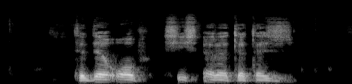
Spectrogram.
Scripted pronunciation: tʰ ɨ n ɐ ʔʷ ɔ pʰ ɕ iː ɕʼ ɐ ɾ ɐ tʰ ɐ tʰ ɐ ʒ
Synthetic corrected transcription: tʰ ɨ d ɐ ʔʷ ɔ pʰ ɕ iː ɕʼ ɐ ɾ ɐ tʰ ɐ tʰ ɐ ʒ

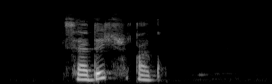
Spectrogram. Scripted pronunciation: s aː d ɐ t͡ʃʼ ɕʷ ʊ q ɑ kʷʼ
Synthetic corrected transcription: s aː d ɐ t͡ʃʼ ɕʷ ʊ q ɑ kʷʼ

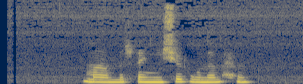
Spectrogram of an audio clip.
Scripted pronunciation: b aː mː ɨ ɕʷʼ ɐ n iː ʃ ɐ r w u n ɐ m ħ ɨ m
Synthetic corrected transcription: m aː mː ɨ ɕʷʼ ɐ n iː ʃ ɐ r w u n ɐ m ħ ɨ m

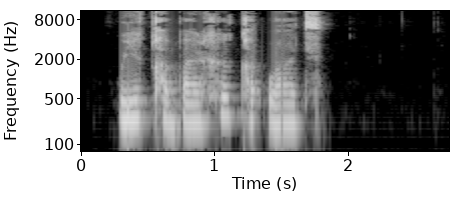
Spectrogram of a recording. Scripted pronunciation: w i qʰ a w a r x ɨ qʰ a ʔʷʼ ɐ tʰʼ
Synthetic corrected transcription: w i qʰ a b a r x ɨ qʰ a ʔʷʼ a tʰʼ

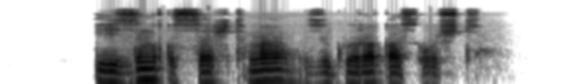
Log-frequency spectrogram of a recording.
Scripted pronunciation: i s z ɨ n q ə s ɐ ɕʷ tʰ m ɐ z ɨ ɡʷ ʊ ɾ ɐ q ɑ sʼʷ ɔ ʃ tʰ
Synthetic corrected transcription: i z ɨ n q ə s ɐ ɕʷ tʰ m ɐ z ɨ ɡʷ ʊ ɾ ɐ q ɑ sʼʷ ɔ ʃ tʰ

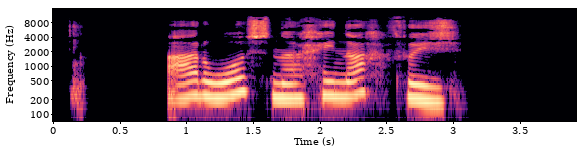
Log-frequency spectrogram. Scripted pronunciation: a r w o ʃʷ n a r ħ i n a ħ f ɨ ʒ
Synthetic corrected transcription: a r w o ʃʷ n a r ħ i n a ħ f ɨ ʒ

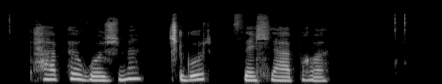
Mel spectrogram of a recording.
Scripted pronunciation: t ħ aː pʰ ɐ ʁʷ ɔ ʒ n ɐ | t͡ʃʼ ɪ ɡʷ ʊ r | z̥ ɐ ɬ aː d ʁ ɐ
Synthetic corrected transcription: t ħ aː pʰ ɐ ʁʷ ɔ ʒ m ɐ | t͡ʃʼ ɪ ɡʷ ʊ r | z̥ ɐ ɬ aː b ʁ ɐ

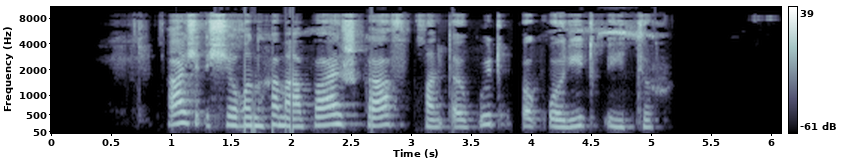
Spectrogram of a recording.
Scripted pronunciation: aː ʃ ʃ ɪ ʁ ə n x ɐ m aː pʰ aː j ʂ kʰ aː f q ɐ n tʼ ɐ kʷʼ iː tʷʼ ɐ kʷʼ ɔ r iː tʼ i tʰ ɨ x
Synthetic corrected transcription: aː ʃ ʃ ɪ ʁ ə n x ɐ m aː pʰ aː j ʂ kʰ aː f q ɐ n tʼ ɐ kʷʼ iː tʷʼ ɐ kʷʼ ɔ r iː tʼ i tʰ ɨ x

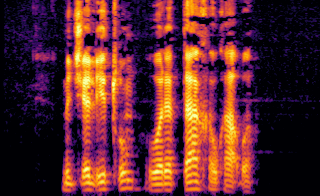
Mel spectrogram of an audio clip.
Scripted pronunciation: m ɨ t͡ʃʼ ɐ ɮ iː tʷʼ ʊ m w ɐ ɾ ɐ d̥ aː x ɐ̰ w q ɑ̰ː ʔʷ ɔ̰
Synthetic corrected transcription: m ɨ t͡ʃʼ ɐ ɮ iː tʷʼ ʊ m w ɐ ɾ ɐ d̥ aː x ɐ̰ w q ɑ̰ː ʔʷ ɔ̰

